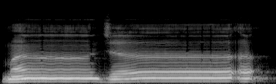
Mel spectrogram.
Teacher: نون ساکن کے بعد جیم آنے کی وجہ سے نون کی آواز کو چھپایا گیا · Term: اخفاء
